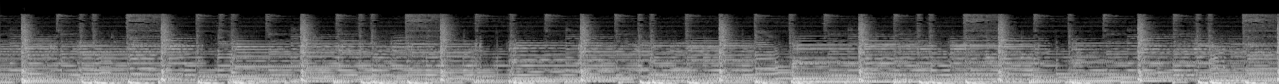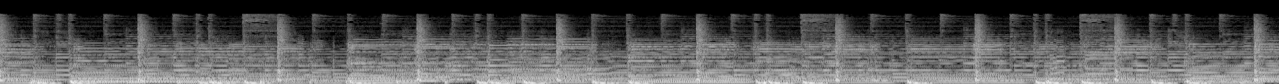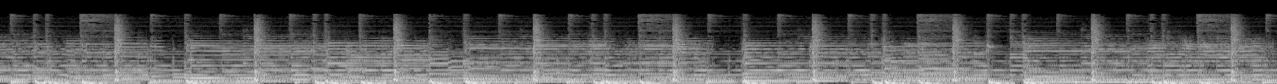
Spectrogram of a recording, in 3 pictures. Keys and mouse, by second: 17.3-19.6 typing, 22.2 typing, 30.2 double click.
